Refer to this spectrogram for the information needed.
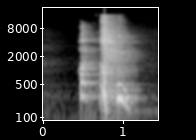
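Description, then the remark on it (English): A single loud sneeze: a brief harmonic intake followed by a sharp, breathy burst that fades within about a second, with silence before and after. “bless you.”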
